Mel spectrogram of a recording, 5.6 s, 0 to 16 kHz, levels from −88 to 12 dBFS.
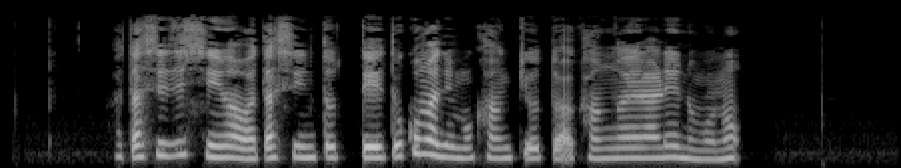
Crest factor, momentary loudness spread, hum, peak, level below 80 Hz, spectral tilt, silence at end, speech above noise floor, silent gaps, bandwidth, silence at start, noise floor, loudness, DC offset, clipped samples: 20 dB; 8 LU; none; -4 dBFS; -76 dBFS; -3 dB/octave; 1 s; 45 dB; none; 11.5 kHz; 0.75 s; -67 dBFS; -22 LUFS; under 0.1%; under 0.1%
